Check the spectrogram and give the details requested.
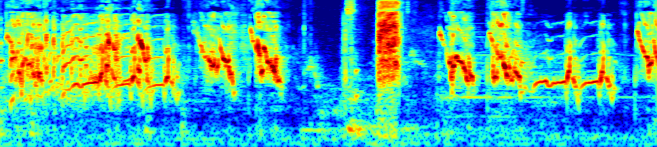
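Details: Budgerigar mating sounds meant to stimulate breeding: scratchy, buzzy chirps in short bursts about twice a second, with one sharp loud squawk in the middle.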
